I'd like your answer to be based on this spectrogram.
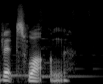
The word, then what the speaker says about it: Vitswong: Music by Kevin Vitswong, rhymes with hit song.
